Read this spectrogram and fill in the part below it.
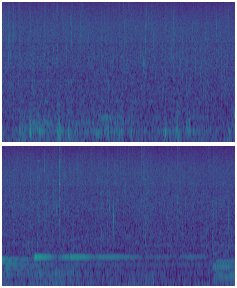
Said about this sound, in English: The friends walk in the rain.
